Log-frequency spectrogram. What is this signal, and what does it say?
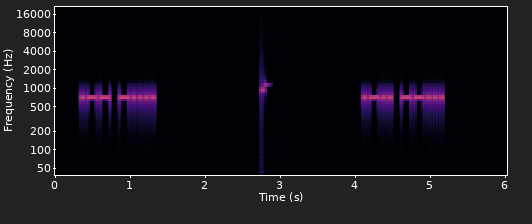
Morse code, heard as a keyed tone, about 28 wpm, 700 Hz. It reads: W 6 L 7
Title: Single-Letter Single-Number 28wpm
